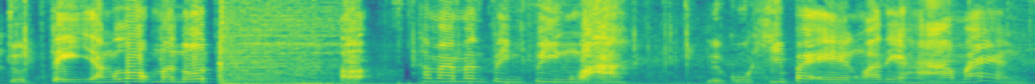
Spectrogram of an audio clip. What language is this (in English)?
Thai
